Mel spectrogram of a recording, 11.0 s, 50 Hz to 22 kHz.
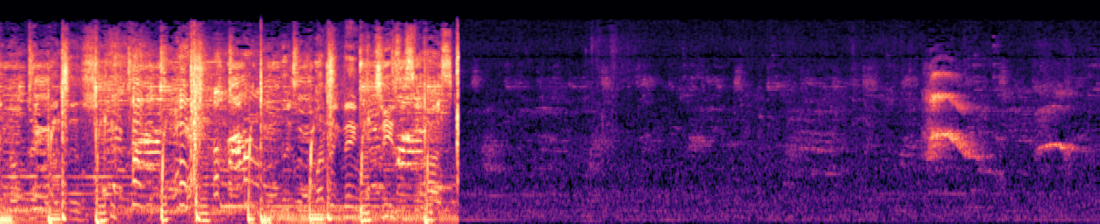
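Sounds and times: high animal call: 0:09.0 - 0:11.0.

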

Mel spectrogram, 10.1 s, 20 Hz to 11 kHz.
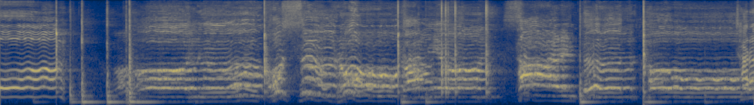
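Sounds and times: group singing in unison: 0:01.5 - 0:10.0
barrel drum strokes: 0:05.2 - 0:06.7, 0:07.6 - 0:09.6.

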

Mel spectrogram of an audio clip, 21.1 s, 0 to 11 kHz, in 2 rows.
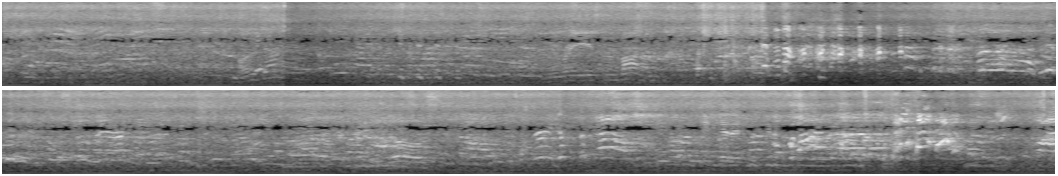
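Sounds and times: children and adults chattering: 0:00.0 - 0:21.0
water rushing: 0:00.0 - 0:21.0.

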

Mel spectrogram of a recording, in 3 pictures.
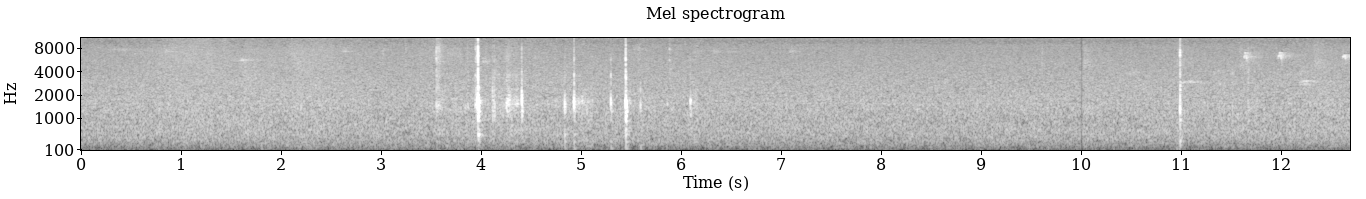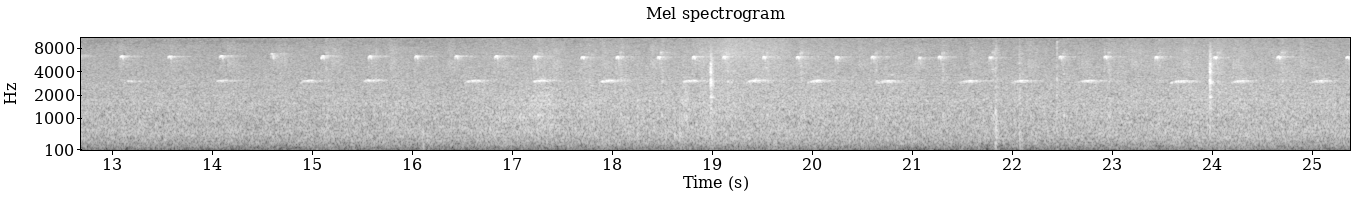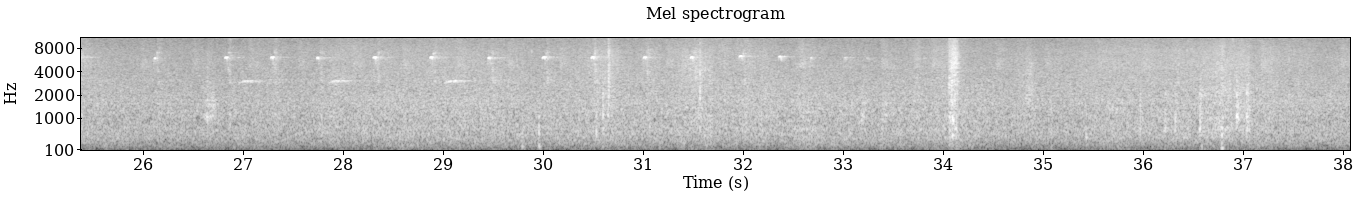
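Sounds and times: faint sharp clicks: 0:03.5 - 0:06.2, 0:10.9 - 0:11.6, 0:21.6 - 0:24.2
faint high chirp: 0:11.0 - 0:33.3.

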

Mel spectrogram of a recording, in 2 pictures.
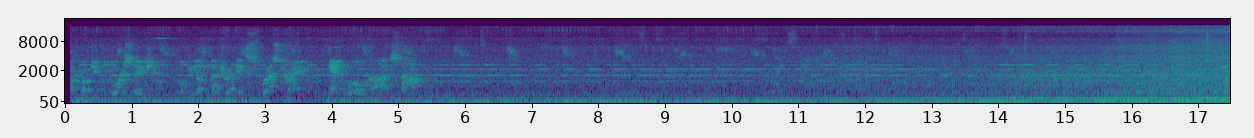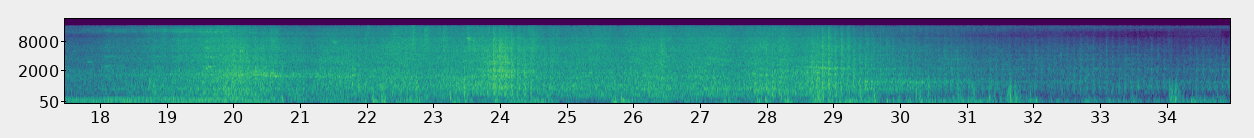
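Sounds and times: diesel locomotive rumble: 0:04.0 - 0:34.9.

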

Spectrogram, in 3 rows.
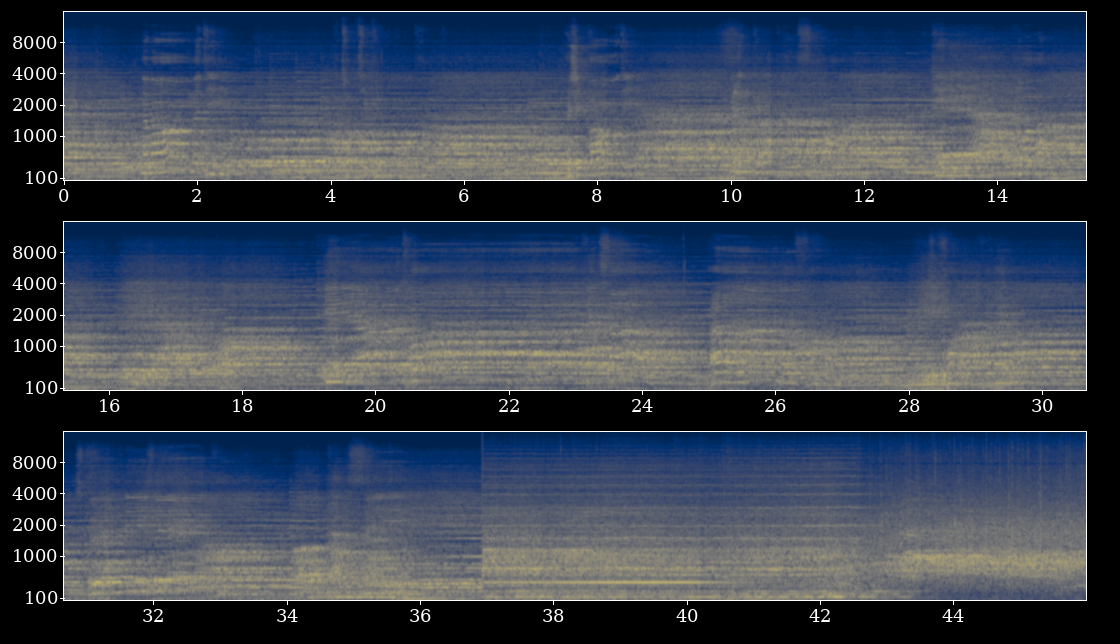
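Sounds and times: massed choir singing: 0:00.0 - 0:46.0
symphony orchestra: 0:00.0 - 0:46.0.

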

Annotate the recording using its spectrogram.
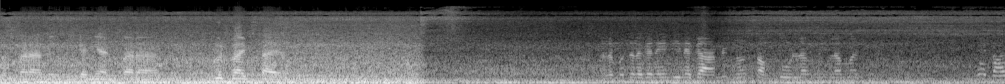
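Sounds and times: highway traffic noise: 0:00.0 - 0:10.0.

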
